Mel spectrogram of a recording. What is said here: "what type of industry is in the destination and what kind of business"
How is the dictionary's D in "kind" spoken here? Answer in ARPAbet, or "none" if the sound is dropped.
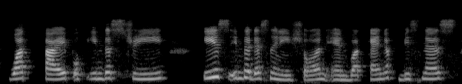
D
